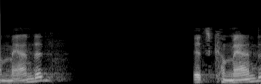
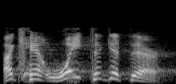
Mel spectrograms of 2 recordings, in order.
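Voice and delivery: higher-pitched, eager announcement; joyful excitement; 9 semitones higher, 4 dB louder than usual. Acted. Proud churchgoer telling a friend about Sunday, excited. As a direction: bubble over with proud anticipation. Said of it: "Is there joy and excitement".

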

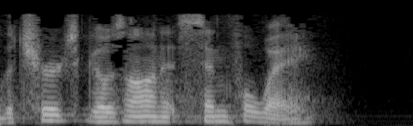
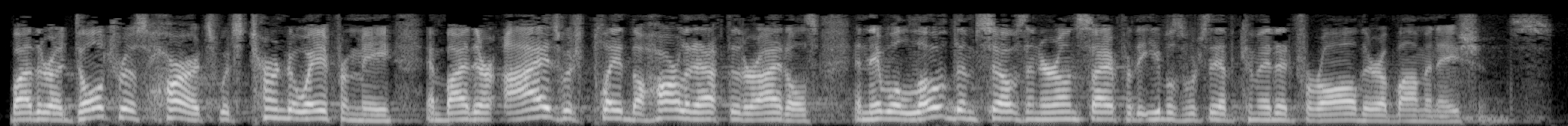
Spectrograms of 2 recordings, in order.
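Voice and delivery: louder, higher, forceful scripture reading; preaching scripture; 5 semitones higher, 9 dB louder than usual. Acted. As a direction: proclaim the verses to the whole hall. Reads scripture at full force.

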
